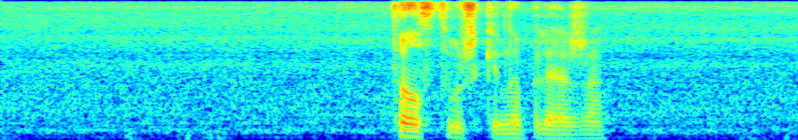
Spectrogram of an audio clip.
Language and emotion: Russian, neutral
